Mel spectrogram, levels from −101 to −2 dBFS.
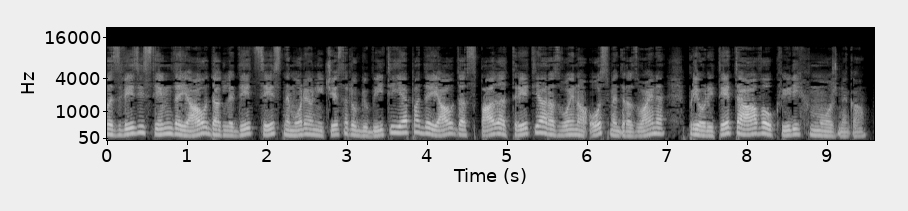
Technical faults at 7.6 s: HE-AAC compression

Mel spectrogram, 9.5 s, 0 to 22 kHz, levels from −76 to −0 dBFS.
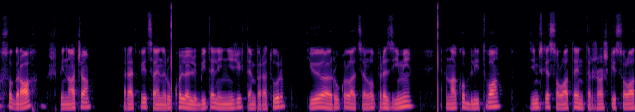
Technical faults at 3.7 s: none

